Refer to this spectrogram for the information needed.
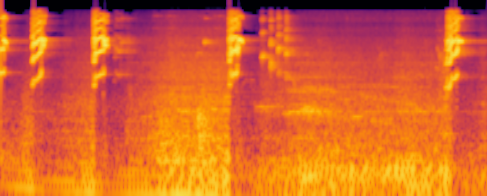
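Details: Lovebirds making piercing high-pitched chirps, short sharp notes spaced about a second apart, with brief quieter twitters between them over a low background hum.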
